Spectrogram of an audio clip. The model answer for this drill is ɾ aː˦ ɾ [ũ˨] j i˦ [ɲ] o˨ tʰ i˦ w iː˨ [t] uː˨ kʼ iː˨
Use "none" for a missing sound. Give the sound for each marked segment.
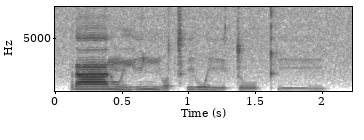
ũ˨, ɲ, t

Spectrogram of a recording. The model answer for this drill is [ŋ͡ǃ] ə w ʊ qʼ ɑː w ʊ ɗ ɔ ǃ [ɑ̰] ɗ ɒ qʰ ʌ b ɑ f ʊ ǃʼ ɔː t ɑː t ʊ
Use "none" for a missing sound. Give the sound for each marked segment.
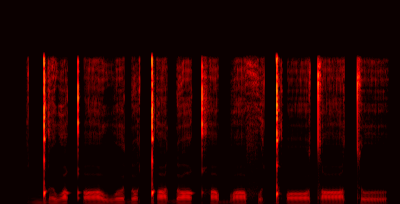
ɡ͡ǃ, ɑ

